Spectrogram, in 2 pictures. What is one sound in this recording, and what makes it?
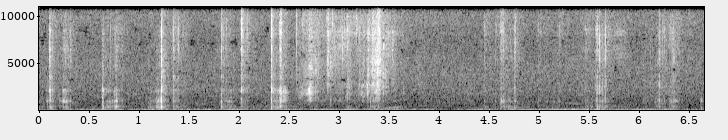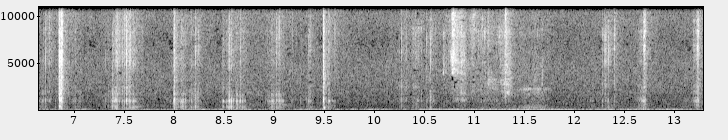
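A pen tip taps lightly on a hard resin surface.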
